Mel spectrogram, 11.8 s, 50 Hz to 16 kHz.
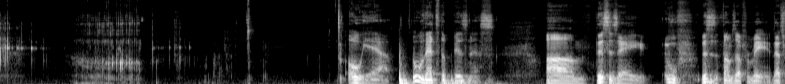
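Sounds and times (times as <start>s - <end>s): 
mint-flavoured drink pouring into a glass: 0.0s - 3.6s
speech: 5.2s - 7.5s, 8.2s - 11.7s.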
